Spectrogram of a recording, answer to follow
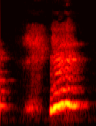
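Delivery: short, high-pitched jittery laugh; nervous laugh. A narrator's reading. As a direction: let out an uneasy little laugh. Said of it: "He laughed nervously".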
